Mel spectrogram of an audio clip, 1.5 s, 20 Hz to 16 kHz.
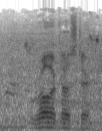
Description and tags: newjersey OC rollerloop monoplane
Airplane, boardwalk and street ambiance from next to roller coaster recorded with DS-40 and edited in Wavosaur.
ocean-city, new-jersey, monophonic, vacation, loop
